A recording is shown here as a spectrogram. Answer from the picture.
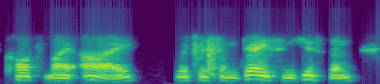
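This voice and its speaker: This man speaks with an Italian accent. His pitch swings very widely. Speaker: event moderator. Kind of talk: online panel discussion.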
